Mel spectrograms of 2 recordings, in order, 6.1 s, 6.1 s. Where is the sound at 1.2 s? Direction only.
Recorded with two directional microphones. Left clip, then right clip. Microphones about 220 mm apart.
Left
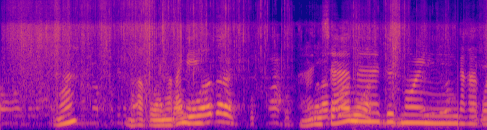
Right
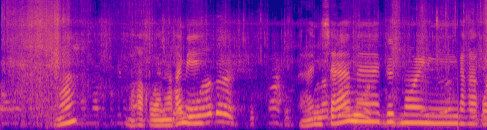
50° left (ahead or behind).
